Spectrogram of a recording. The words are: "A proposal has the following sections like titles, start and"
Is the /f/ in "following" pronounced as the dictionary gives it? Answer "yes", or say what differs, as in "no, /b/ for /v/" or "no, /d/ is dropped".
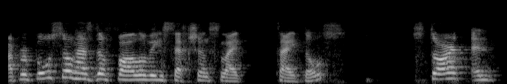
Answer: yes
